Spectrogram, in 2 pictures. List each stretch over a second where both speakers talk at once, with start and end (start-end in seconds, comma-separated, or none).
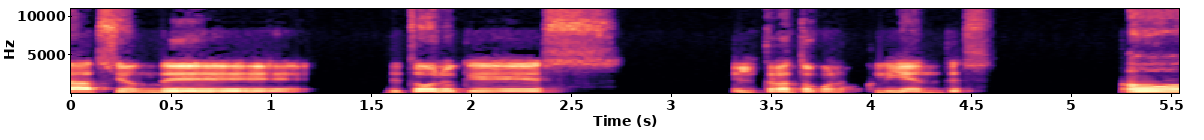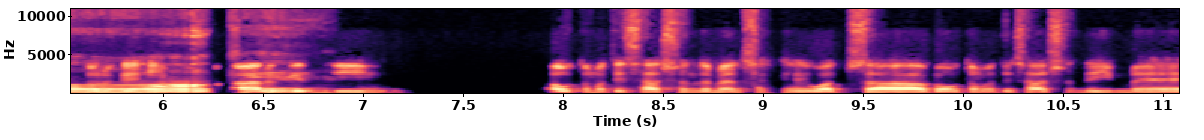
5.6-6.9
